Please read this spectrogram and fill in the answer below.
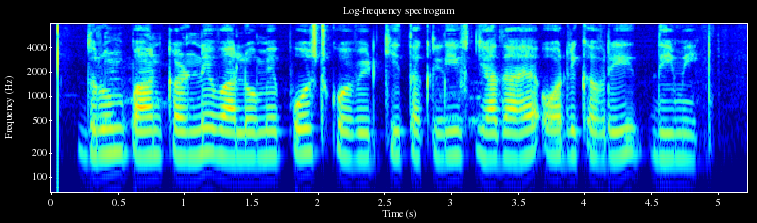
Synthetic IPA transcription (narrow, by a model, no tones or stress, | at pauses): d̪ʊɾʊmpaːnkɐɾneʋaːlõmẽpoːsʈkoːʋɪɖkit̪ɐkliːfzjaːd̪aɦɛʔɔːɾːɪkəʋɾid̪iːmiː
